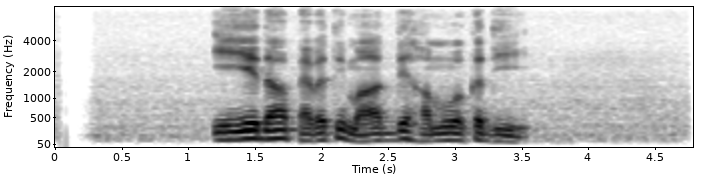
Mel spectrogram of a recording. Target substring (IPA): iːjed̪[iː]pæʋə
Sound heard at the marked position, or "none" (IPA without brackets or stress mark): aː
